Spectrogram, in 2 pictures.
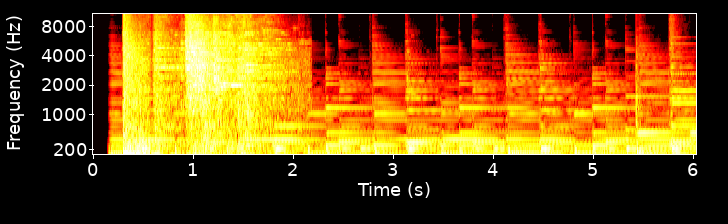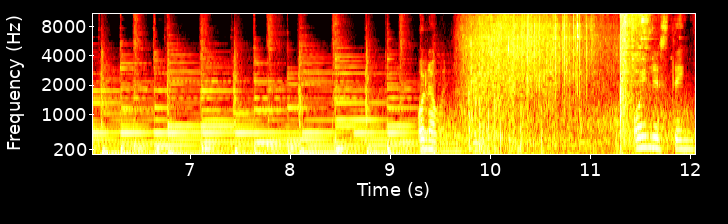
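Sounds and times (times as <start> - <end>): glass breaking crashes: 0.3 - 2.2
plucked guitar music: 2.2 - 7.6.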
